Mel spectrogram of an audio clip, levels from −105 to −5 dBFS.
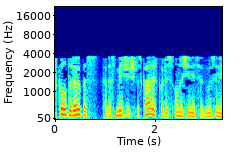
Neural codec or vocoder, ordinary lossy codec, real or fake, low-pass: codec, 16 kHz, 0.2 kbps, FocalCodec; MP3, 16 kbps; fake; 3.6 kHz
